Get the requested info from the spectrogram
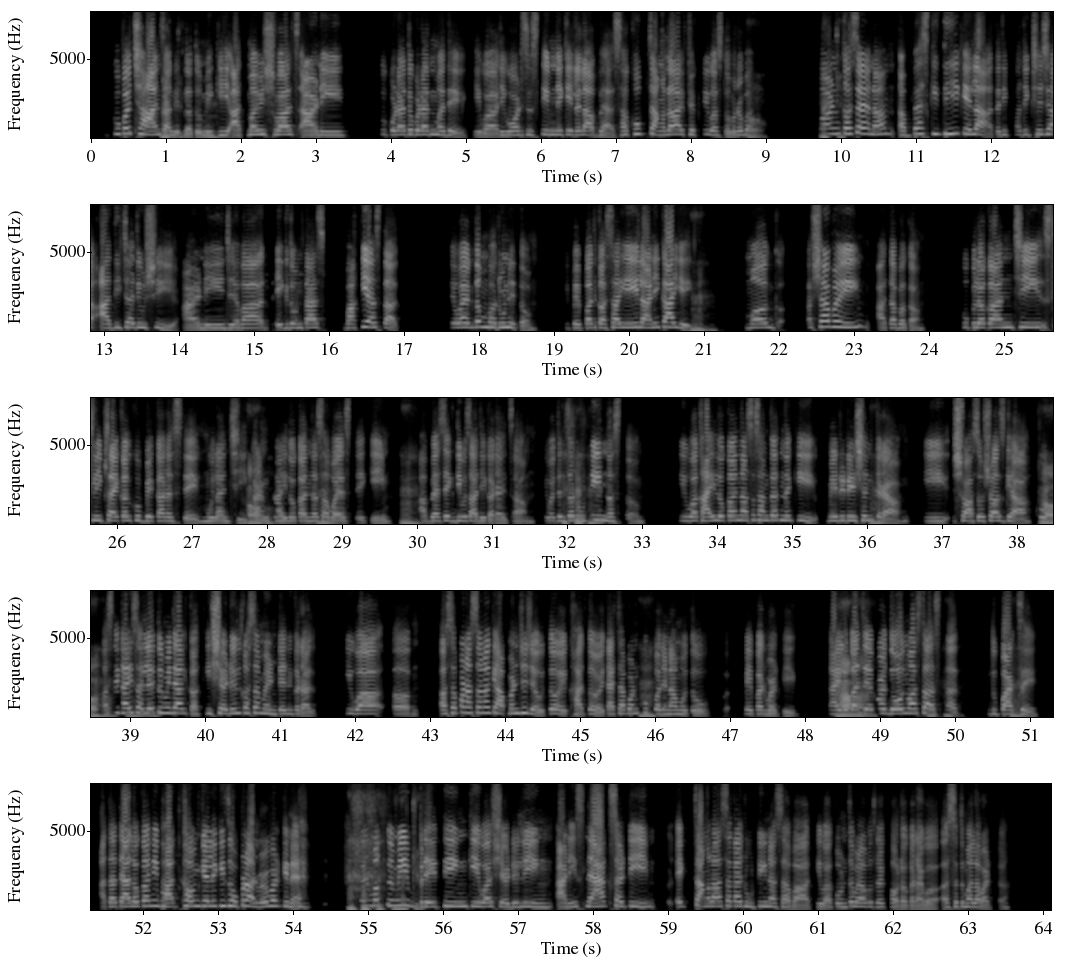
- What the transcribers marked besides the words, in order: other background noise; in English: "रिवॉर्ड सिस्टीमने"; in English: "स्लीप सायकल"; tapping; in English: "रुटीन"; chuckle; laughing while speaking: "झोपणार बरोबर की नाही?"; in English: "ब्रीथिंग किंवा शेड्यूलिंग"; chuckle; in English: "स्नॅकसाठी"; in English: "रुटीन"; in English: "फॉलो"
- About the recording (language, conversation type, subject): Marathi, podcast, परीक्षेची भीती कमी करण्यासाठी तुम्ही काय करता?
